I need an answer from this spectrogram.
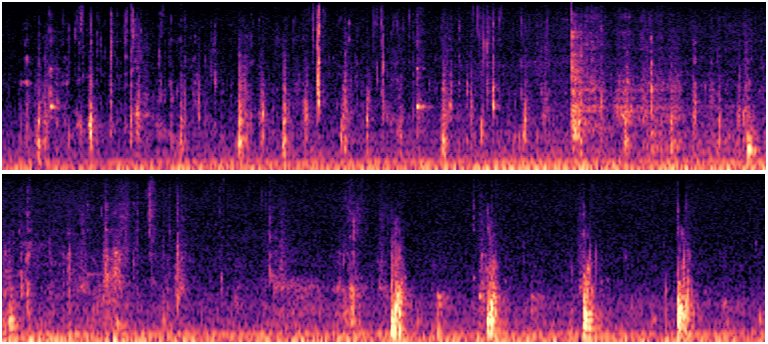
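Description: Close-miked eating: chewing and biting with many small sharp clicks and crunches. Near the end come four or five louder knocks about a second apart.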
